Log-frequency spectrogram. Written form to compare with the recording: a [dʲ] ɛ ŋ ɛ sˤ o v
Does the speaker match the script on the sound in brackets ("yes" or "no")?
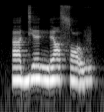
yes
